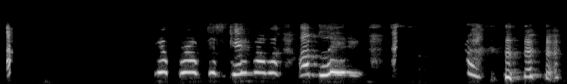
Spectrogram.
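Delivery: high, loud mock whine of a hurt little girl; imitating crying daughter. Mom imitates her daughter crying over a scratch, high mock wail. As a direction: wail it like a child milking a tiny scratch. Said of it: "she's like".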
